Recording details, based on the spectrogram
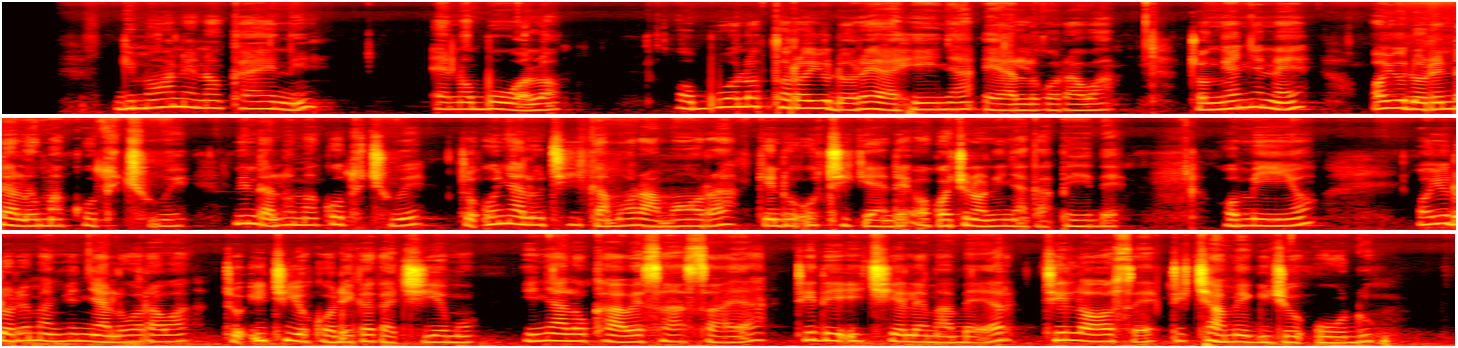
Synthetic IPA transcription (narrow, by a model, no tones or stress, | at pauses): ɡɪmaanɛnɔkaɛnɪ | ɛnɔbʊɔlɔ | ɔbwɔlɔt̪ɔɾɔjʊdɔɾɛahɪɲaʔɛalwɔɾawatɔŋɛɲnɛɔjʊdɔɾɛndalomakot̪t͡ʃue | nɪndalomakot̪t͡ʃuetɔʔoɲalotʰikamɔɾamɔɾakendoʔotʰikɛndɛʔɔkɔt͡ʃʊnɔnɪɲakapɪd̪ɛ | ɔmɪjɔ | ɔjʊdoɾɛmaŋɛɲalwɔɾawatoʔitijokɔdekakat͡ʃiemoɪɲalɔkawɛsasajatɪd̪eʔɪt͡ʃjɛlɛmabɛr | tɪlɔsɛtɪt͡ʃameɡid͡ʒoʔodu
